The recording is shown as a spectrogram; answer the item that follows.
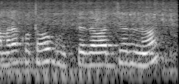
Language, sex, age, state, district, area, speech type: Bengali, female, 45-60, West Bengal, Uttar Dinajpur, urban, spontaneous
